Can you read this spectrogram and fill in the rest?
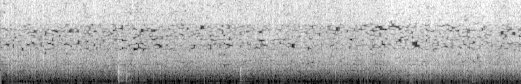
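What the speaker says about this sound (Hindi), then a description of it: "तेल गरम हुआ है, उसमें प्याज डालते हैं।" Chopped onions frying in hot oil in a pan for lentil dal gravy, giving a steady, close sizzle with a few soft stirring clicks.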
